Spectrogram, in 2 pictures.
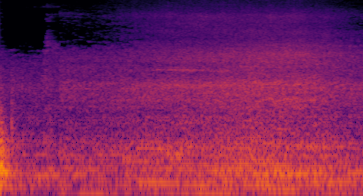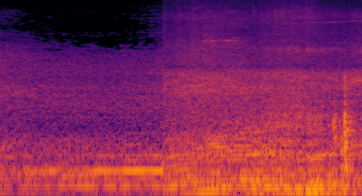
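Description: Motor vehicle traffic noise with engine hum that swells gradually over several seconds and stays up; a single short knock right at the start.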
